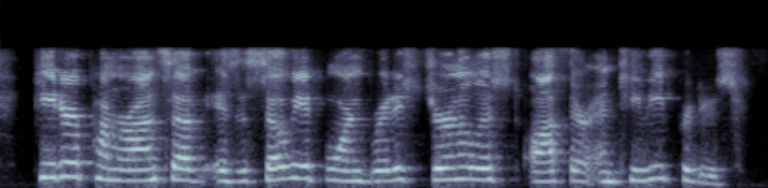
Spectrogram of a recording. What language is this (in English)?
English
